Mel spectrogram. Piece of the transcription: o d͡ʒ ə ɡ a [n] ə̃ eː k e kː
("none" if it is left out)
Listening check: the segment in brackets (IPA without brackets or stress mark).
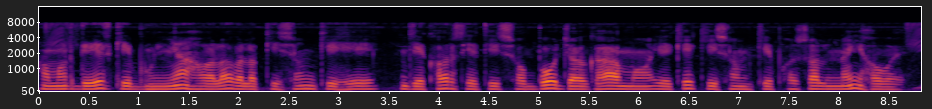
m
